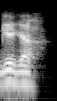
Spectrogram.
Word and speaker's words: giga: future and part outside i pronounce it giga as in like gigafrog so a 2g ev electron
